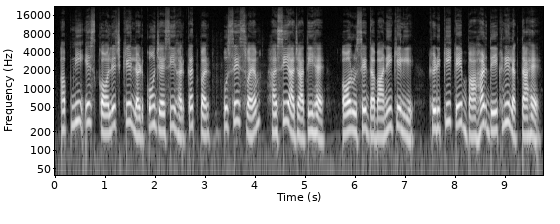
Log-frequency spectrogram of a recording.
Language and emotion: Hindi, neutral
